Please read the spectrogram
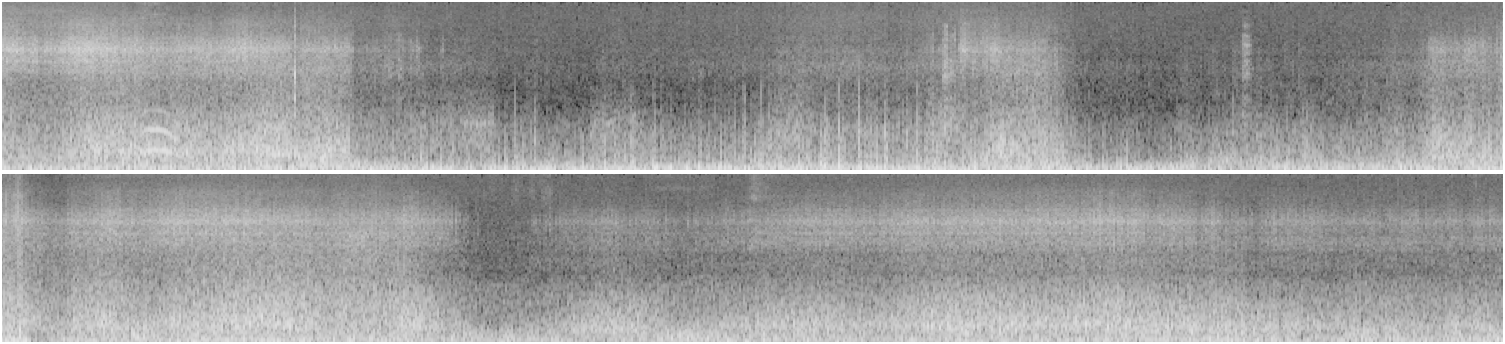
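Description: Wind buffeting a camera microphone in paragliding flight: a loud, low rushing that swells and eases every few seconds.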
